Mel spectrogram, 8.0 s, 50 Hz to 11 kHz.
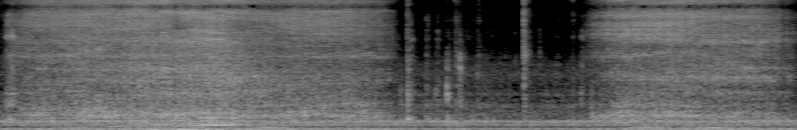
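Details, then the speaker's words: Restored HO scale Lionel GP30 locomotive on track after reassembly: small motor hum with a fast, even gear buzz that dips and returns as it runs; smooth, healthy running. "I'm pretty confident that this thing will run, but we will just have to see. And it runs great."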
